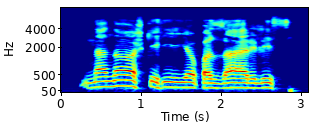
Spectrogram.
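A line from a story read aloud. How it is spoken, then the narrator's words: Laughing. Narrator (Russian): засмеялся Чебурашка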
